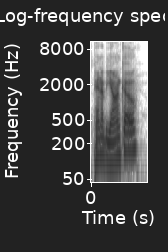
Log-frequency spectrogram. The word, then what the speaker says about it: Panebianco: You have got River Phoenix, Lili Taylor, Richard Oh, where did we come down on this? Panebianco? – That's perfect.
